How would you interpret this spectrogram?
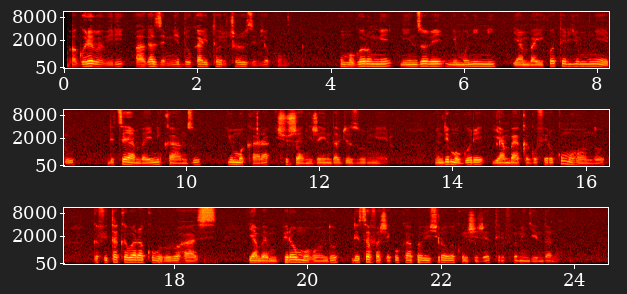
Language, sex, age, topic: Kinyarwanda, male, 25-35, finance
